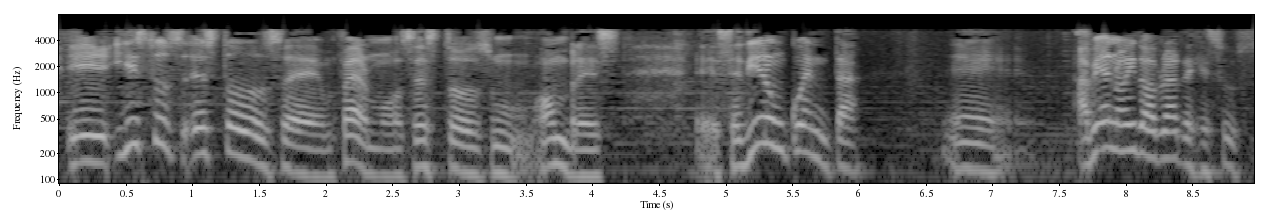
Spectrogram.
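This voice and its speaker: A man's voice: on the high side, big pitch swings, takes it slowly, muffled recording, faint music behind. A man with a Mexican accent teaching a Bible passage on a radio program, talking conversationally and asking his listeners questions. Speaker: radio preacher.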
